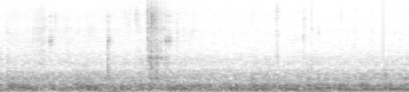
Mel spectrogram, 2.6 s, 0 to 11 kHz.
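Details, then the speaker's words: 2009–2013 Infiniti G37x AWD with U0415 and B2557 codes, traction control and brake lights flickering while driving: low, steady droning rumble under the car that rises with road speed, no sharp knocks; wheel bearing rumble. "I don't know if you can hear that but we have a little bit of a rumbling sound now we have the brake light actuated going on and off and as I drive along here I notice that this rumbling sound is exactly in proportion to the speed of the"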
